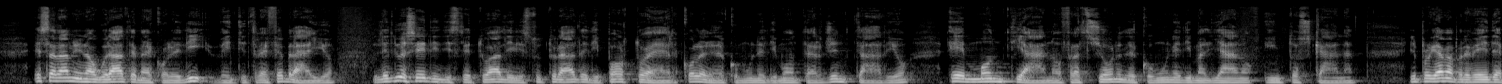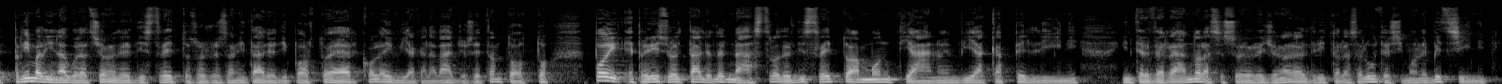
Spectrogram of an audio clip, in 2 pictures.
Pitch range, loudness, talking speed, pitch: 90-115 Hz, -23 LUFS, 130 wpm, 95 Hz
